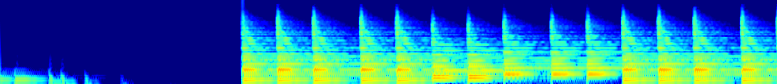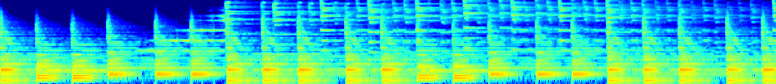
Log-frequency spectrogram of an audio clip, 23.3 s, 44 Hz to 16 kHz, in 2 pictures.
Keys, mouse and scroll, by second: 1.1-4.1 middle drag, 4.1-6.0 drag, 5.2 shift+a, 9.0 r, 13.5 r, 16.9 s, 19.2-21.2 middle drag, 19.2-20.3 scroll up 1, 20.3-21.2 scroll up 1, 20.3 s.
